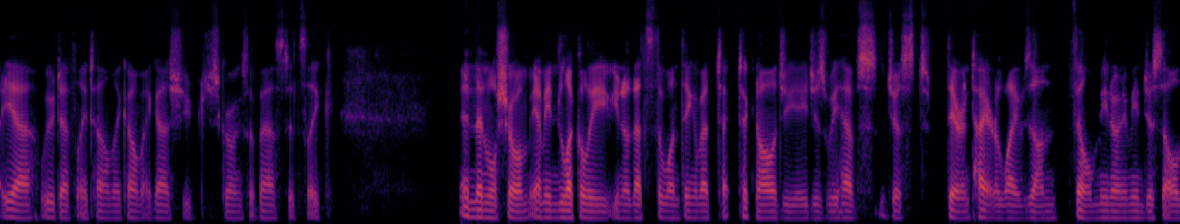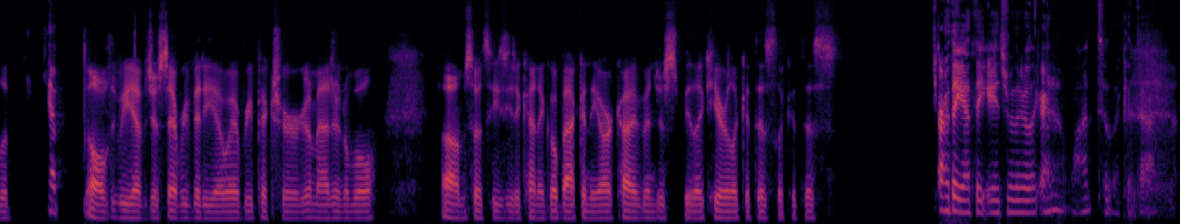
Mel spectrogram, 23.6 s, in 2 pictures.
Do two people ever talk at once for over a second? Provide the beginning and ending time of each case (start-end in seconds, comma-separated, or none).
none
